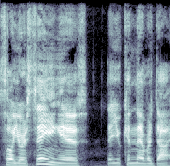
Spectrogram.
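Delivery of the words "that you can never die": ordinary delivery, nothing marked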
